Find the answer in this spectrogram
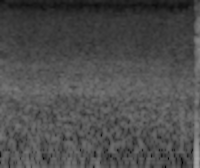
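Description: Steady, even rushing noise of wind and snow from the course audio of a snowboard run through powder, with no distinct events.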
